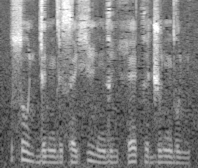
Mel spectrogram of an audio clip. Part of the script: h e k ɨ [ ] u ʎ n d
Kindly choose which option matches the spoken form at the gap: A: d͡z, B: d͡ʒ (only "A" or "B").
B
